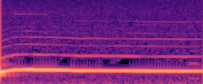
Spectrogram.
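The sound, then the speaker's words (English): A person imitates their own dog's howl with one sustained, steady, mournful tone held for about a second and a half, fairly loud, with no other sounds around it. “And like the teeniest, tiniest little violin, like, dee or like my dog,”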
